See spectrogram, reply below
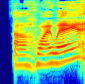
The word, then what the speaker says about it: Huawei: Am I saying that right? – Huawei, I think.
